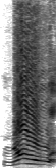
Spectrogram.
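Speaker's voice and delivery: loud, high, desperate cry; anguished shout. A narrator's reading. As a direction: cry out pleading. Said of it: "Bucky desperately thinks".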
